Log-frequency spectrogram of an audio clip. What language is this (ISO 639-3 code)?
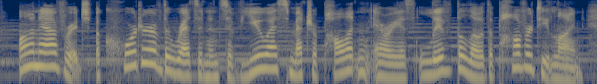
eng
